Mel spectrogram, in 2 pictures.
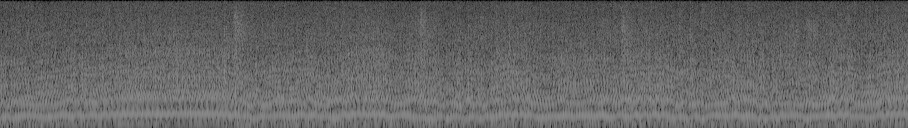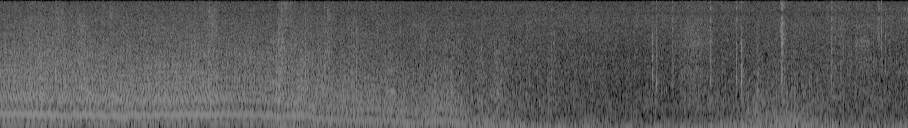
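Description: A rock crawler's engine drones and revs steadily as it drives through mud in BeamNG.drive, a continuous whirring motor tone that rises and falls, then drops away near the end, with no talking.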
